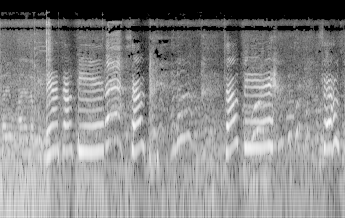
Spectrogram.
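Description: A woman laughs and talks with animation close by.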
